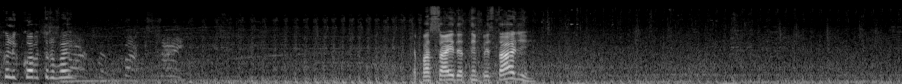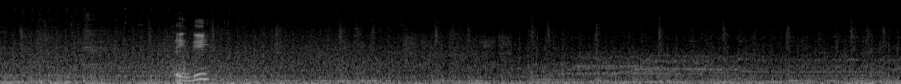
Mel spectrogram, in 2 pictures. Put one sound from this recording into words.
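A helicopter engine drones with whirring rotor blades.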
